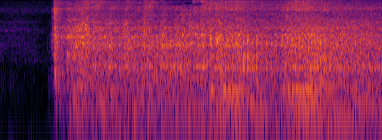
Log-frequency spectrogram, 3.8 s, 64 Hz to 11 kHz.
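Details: Briggs & Stratton 5 hp four-stroke air-cooled mud motor being revived: fires abruptly on primer and runs ragged with uneven popping, not yet picking up fuel from the tank.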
